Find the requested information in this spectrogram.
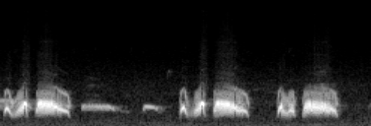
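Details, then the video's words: Spotted dove giving the 'thúc gù' coo used to lure wild doves: three low cooing phrases, each a quick hiccuping double note then a longer falling coo, with softer faint whistled notes between the first two phrases. "tiếng chim cu gáy thúc gù hay nhạy bổi, bổi nghe rất xiêng gáy"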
